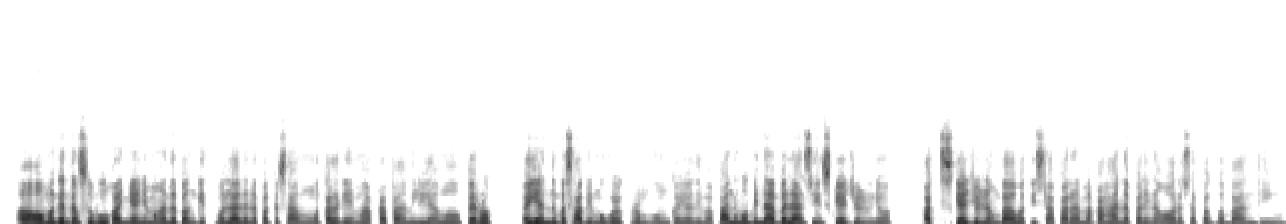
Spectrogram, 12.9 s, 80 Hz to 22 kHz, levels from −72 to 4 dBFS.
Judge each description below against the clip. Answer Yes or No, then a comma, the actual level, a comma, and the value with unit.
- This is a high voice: No, medium, 180 Hz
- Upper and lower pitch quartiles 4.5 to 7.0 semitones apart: Yes, average, 5.0 semitones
